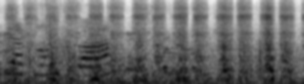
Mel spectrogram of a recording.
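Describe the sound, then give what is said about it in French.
A hacksaw rasps back and forth in quick, steady strokes, about three per second, fairly loud, with voices murmuring underneath. “Ah, mais si, carrément. Une scie à métaux.”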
